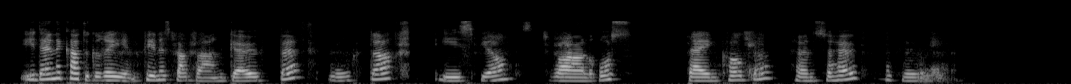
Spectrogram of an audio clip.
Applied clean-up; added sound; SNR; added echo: neural mask model DeepFilterNet 3.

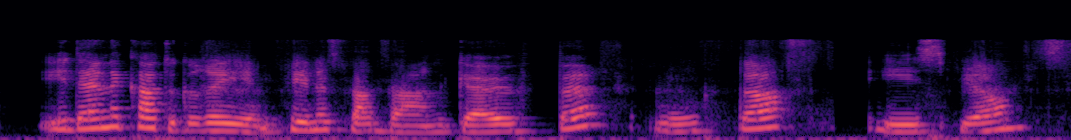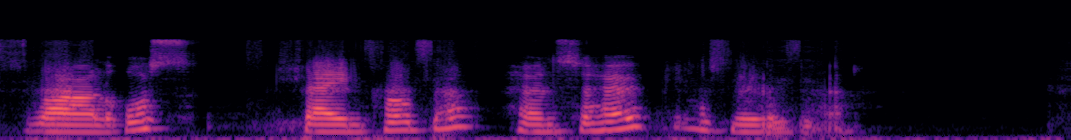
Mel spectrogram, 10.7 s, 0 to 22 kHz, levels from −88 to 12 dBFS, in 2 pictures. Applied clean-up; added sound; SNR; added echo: neural separator model SepFormer DNS4.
